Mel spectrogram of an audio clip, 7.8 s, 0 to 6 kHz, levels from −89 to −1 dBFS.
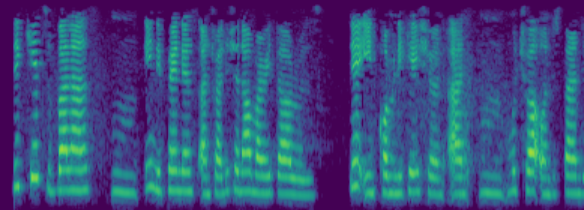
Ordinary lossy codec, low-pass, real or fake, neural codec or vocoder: MP3, 24 kbps; 5.4 kHz; real; none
